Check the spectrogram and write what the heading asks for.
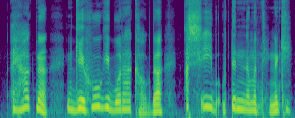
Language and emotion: Manipuri, disgusted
